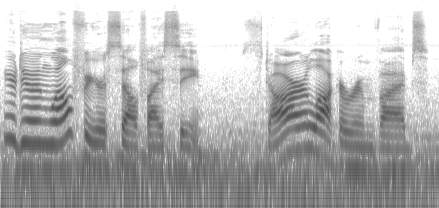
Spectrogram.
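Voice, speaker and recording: A woman's voice: low voice, very animated, slow pace, exaggerated voice. Wrestling legend lady, sardonic and reproachful, pointed delivery, video game scene, noisy background. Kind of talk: video game cutscene dialogue. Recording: game audio with clear background noise.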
